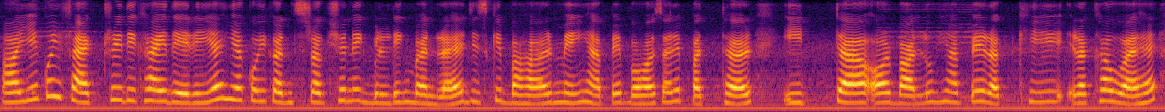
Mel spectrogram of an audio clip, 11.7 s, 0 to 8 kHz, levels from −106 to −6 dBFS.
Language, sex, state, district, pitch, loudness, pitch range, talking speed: Hindi, female, Maharashtra, Aurangabad, 260 Hz, -20 LUFS, 235-290 Hz, 165 wpm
